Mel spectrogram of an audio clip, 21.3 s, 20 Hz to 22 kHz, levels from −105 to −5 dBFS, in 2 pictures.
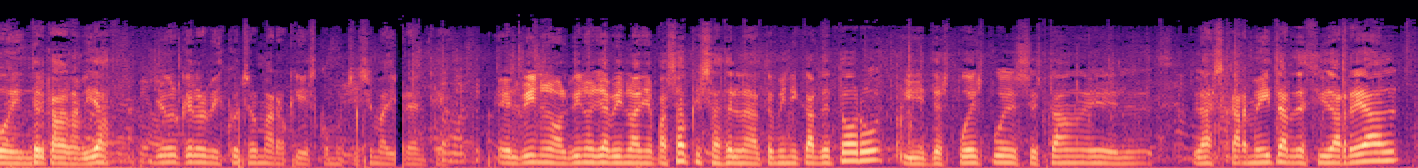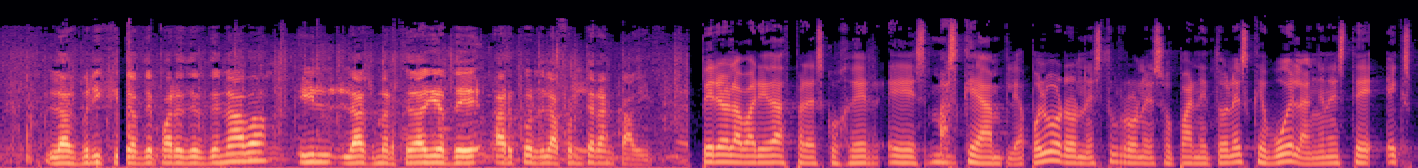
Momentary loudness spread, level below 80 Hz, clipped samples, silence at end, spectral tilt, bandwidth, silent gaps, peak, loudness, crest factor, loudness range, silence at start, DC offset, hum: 12 LU; -50 dBFS; under 0.1%; 0.05 s; -6 dB/octave; 13.5 kHz; none; 0 dBFS; -21 LUFS; 20 dB; 8 LU; 0 s; 0.6%; none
